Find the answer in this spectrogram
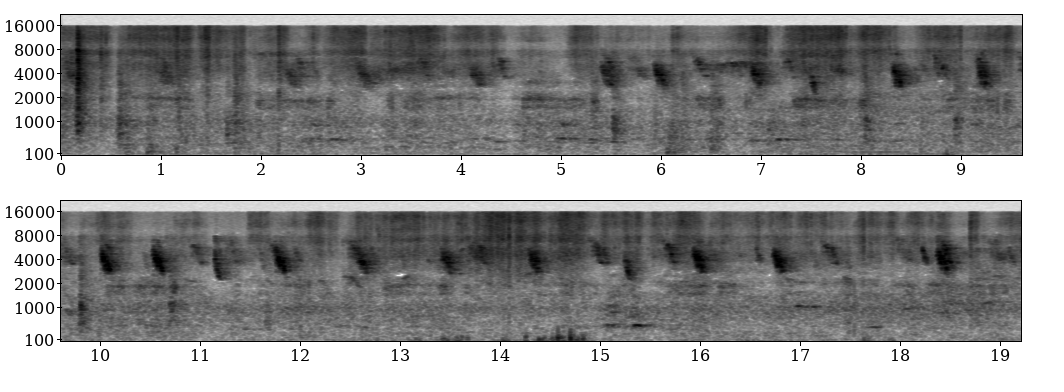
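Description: A small songbird chirping over and over, short high falling notes about twice a second. A brief low thump about fourteen seconds in.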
